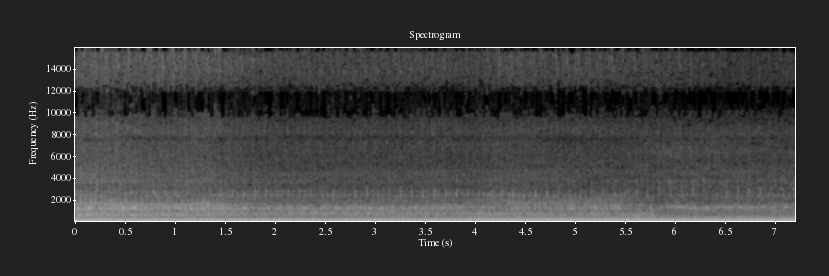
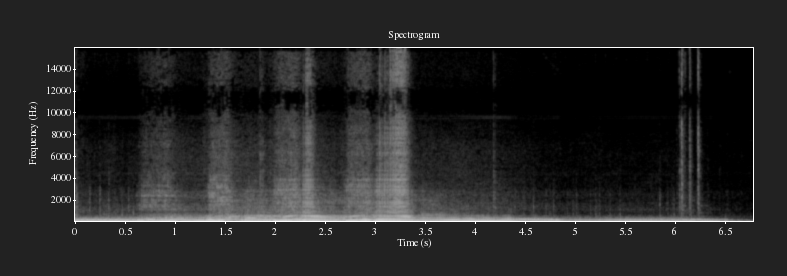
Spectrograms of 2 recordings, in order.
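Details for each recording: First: 2001 Honda Civic LX donor with blown head gasket, engine overheated, oil and coolant smelling bad; loud idle with a regular lumpy stumble about twice a second; engine misfire, owner suspects bad ignition coils, unconfirmed. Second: 2001 Honda Civic LX donor with a blown head gasket, fitted with new cheap coils and first running: clean revs settling to an even idle, no misfire; sounds healthy.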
